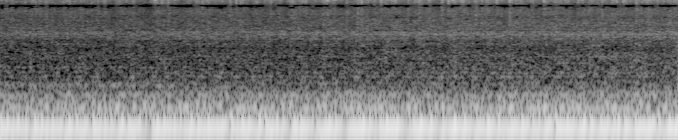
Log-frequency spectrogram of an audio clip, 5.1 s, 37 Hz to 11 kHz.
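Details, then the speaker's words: Pro touring Camaro LS swap (LS1, LS6 intake, Holley Terminator X, 228/232 cam) idling warm at about 160°F: deep, steady idle with an uneven lope around four beats a second; healthy cammed V8. "we're going to hear a pro touring camaro with a cam so this isn't really a cold start"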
